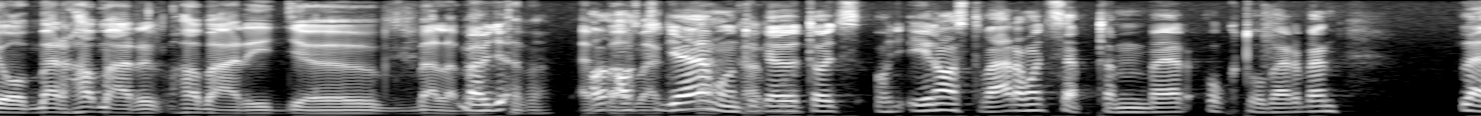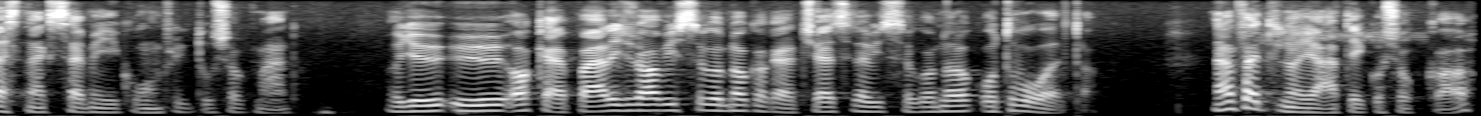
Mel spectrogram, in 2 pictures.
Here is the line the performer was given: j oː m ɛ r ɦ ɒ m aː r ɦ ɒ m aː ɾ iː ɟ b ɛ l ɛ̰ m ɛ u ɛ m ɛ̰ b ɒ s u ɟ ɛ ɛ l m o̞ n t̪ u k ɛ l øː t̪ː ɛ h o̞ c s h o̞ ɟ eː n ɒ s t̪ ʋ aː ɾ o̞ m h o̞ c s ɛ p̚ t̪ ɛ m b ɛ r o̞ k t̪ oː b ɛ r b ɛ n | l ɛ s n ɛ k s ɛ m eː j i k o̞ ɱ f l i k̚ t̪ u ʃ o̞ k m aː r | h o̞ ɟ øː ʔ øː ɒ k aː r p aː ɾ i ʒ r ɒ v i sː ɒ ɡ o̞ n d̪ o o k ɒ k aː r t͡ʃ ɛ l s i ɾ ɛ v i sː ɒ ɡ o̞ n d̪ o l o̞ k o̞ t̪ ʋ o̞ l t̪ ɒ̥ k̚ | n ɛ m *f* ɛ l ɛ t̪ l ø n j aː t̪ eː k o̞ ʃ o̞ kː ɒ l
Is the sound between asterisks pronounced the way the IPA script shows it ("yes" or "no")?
yes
